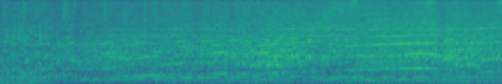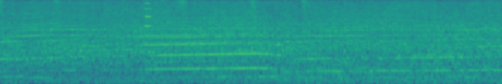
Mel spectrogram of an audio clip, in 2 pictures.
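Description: Racing car engines roar and rise in pitch as they speed up.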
